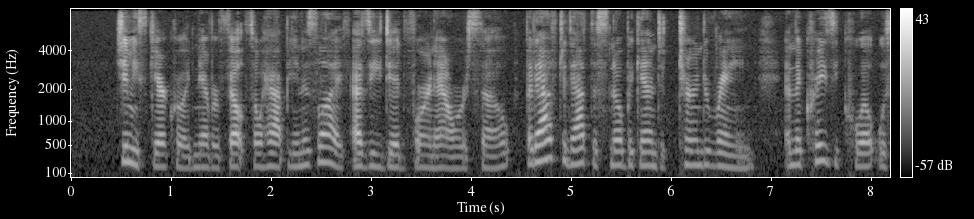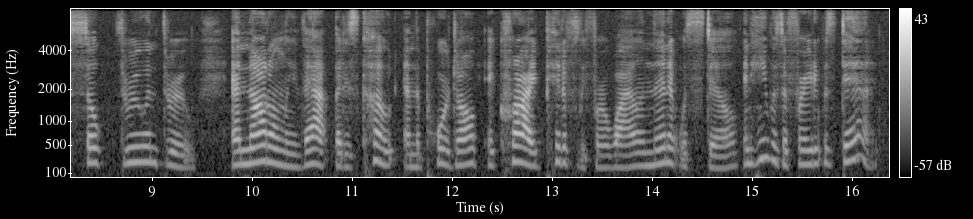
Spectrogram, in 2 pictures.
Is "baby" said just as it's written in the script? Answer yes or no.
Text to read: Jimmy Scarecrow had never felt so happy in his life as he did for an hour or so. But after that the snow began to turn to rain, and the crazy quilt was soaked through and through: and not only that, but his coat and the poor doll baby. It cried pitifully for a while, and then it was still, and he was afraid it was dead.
no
